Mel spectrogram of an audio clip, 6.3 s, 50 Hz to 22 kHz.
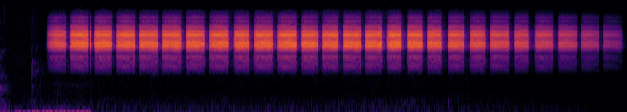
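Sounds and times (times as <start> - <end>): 
cicadas buzzing: 0.0 - 6.2.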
